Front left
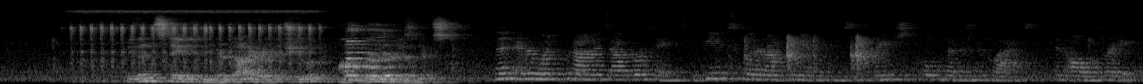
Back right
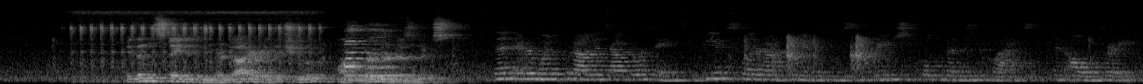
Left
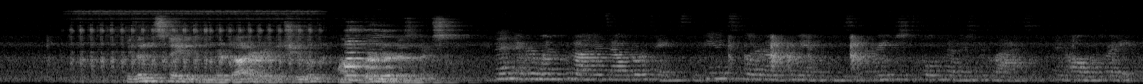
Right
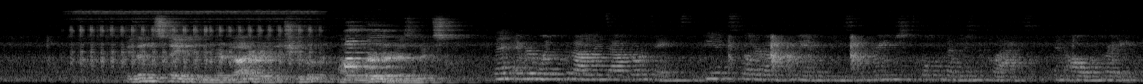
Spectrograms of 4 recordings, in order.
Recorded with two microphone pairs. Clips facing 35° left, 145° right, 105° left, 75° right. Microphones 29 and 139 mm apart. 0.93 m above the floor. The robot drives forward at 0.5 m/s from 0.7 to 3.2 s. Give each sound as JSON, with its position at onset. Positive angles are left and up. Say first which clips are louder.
{"t": 1.3, "sound": "a man speaking", "louder": "back right 3 dB, left 1 dB", "azimuth_deg": 180, "distance_m": 1.5}
{"t": 3.4, "sound": "a child speaking", "louder": "back right 1 dB, left 1 dB", "azimuth_deg": -175, "distance_m": 3.0}
{"t": 4.9, "sound": "a woman speaking", "louder": "back right 2 dB, right 1 dB", "azimuth_deg": -95, "distance_m": 2.5}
